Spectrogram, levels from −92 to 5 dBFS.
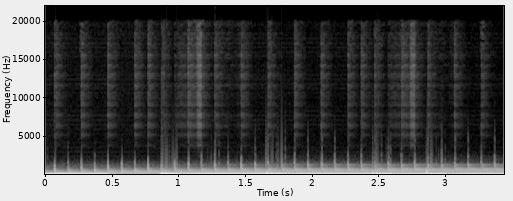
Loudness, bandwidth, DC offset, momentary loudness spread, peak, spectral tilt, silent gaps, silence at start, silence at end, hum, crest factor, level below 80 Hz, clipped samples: -11 LUFS; 1.8 kHz; under 0.1%; 4 LU; 0 dBFS; -11 dB/octave; none; 0 s; 0 s; none; 6 dB; -6 dBFS; 2%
